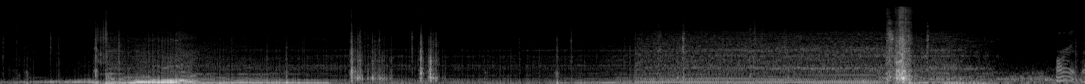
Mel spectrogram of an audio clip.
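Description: A 2009 Chevy Cobalt backs up onto ramps nearby, heard as a low engine rumble that swells at the start, then idles on with a few knocks and thumps and a sharp clunk near the end.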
